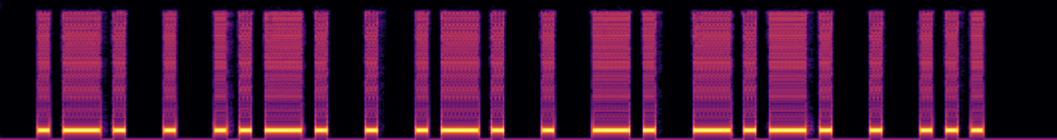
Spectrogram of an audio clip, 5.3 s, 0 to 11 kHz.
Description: Morse code, heard as a keyed tone, about 19 wpm, 800 Hz. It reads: REFERENCES
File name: ANGLAIS texte clair 3 vitesse 18 mots minute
